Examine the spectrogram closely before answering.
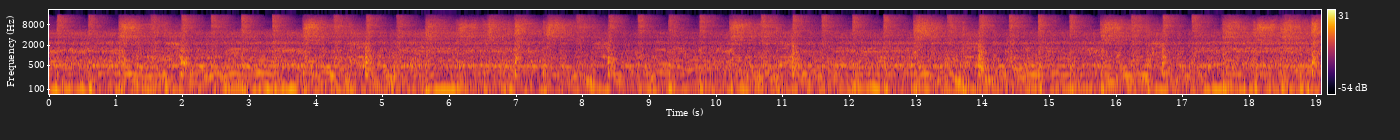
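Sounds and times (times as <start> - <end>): heavy metal band playing: 0.0 - 19.0.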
